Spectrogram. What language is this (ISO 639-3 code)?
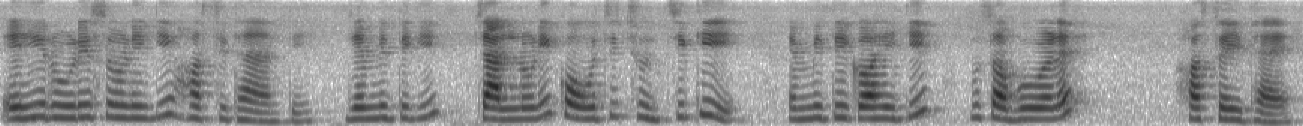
ori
